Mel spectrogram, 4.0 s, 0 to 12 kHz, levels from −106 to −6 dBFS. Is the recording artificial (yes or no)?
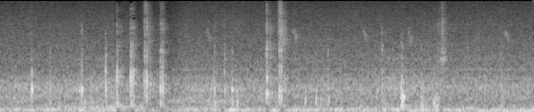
no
